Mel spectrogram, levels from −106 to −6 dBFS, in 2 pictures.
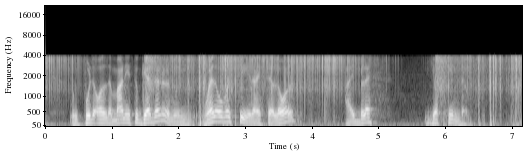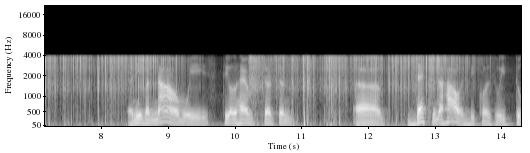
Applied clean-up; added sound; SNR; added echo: none; Crackle; 11 dB; none.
